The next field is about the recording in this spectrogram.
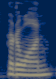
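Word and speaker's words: Erdoğan: Erdogan.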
